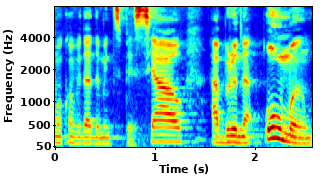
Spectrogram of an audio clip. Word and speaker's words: Bruna Ullmann: Hoje estamos com uma convidada muito especial, a Bruna Ullmann. Pronunciei correto, Bruna?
